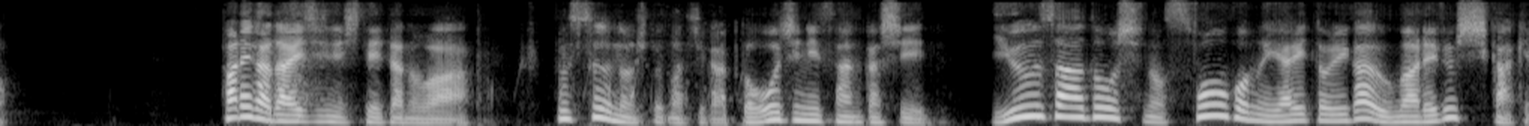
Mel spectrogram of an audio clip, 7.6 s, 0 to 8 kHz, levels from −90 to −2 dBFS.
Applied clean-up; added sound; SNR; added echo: neural mask model DeepFilterNet 3.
